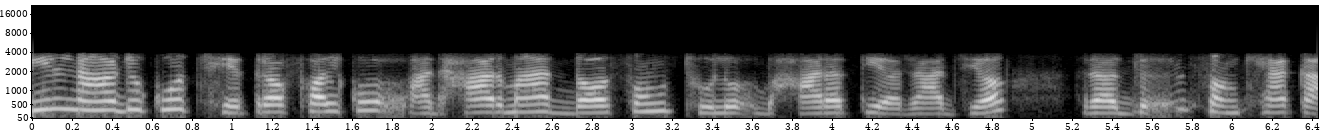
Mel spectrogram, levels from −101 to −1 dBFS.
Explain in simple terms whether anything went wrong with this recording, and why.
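The speech sounds thin, slightly rough and robotic throughout, with nothing above about 3.6 kHz. That is the G.729 codec, a phone-call compressor that rebuilds speech from a simplified model.

At 1.73–1.91 s, 3.52–3.64 s and 5.56–5.75 s, the voice smears into a fading buzz or hiss. This is VoIP packet loss concealed by the speech codec: chunks of the call went missing, and the decoder filled each gap by stretching the last sound it had.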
